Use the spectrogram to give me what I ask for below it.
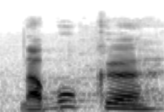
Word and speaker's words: Nabucco: знаменитой оперы джузеппе верди nabucco nabucco это вариант итальянского произношения имени царя навуходоносора 2 и опера целиком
